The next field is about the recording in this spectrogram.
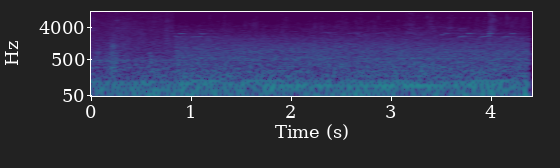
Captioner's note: birds chirping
